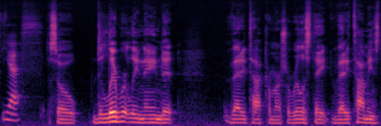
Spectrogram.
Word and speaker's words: Veritas: Frederick Land Company to Veritas Commercial Real Estate, which quickly became an acronym because nobody can pronounce Veritas. It's Verita.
